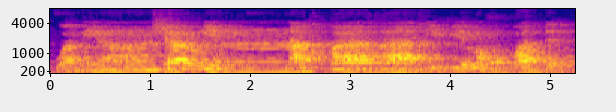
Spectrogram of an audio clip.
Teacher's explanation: nun bertasydid, maka bacanya harus ditahan ya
